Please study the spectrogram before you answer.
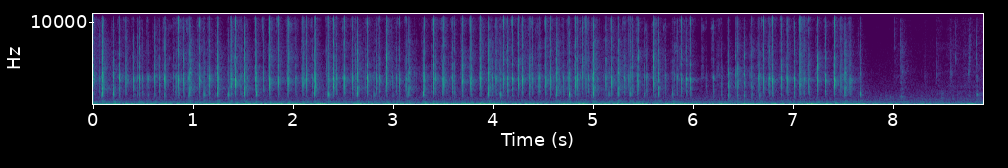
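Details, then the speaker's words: Baron Boards BP One in gasket mount evenly placed around the aluminum plate, GMK Terminal keycaps, lubed Cherry MX Black Clear Top switches: rapid soft muted thock, no spring ping or rattle; judged the best-sounding mount so far, after stiffer and more flexible versions. "good. That sounds nice. Yeah, I do think this is the better sounding one so far."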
